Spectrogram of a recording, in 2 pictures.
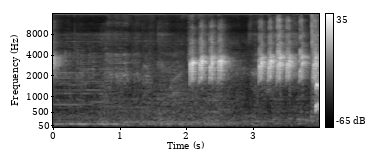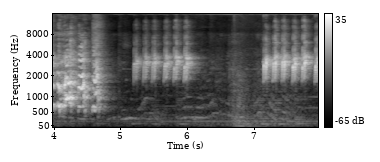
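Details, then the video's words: {'caption': 'White-rumped shama song: fast stuttering phrases of high, rattling notes, with a louder harsh broadband burst in the middle and short silent gaps between phrases.'} "SUARA INDAH BURUNG MURAI GACORRRRR!!!"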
